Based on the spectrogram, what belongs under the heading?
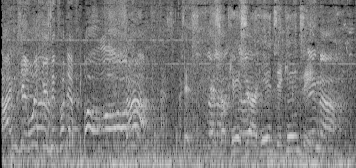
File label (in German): Gehoerloser; Rescue Me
